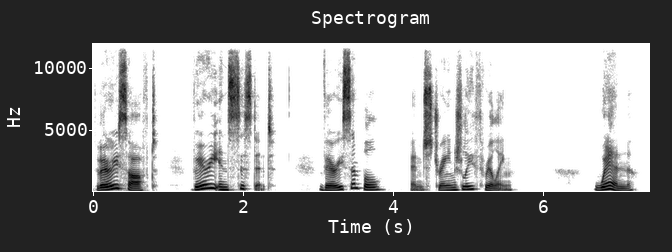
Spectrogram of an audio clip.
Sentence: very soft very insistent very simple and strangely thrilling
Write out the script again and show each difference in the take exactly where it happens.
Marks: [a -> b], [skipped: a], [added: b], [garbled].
very soft very insistent very simple and strangely thrilling [added: when]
